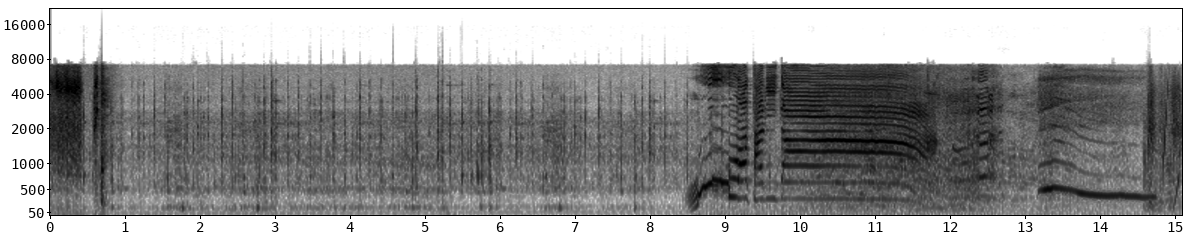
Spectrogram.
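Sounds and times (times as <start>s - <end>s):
spinning wheel clicking and rattling: 0.0s - 13.2s.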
